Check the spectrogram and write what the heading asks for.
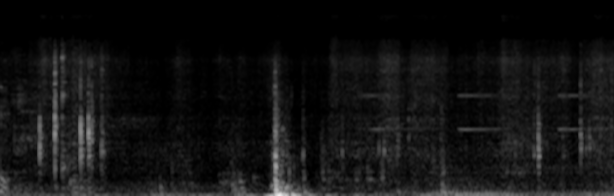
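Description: Thin plastic grocery bag crinkling and rustling as bottles and items are handled, with a few sharp crackles in the first second and one loud thump just under three seconds in.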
